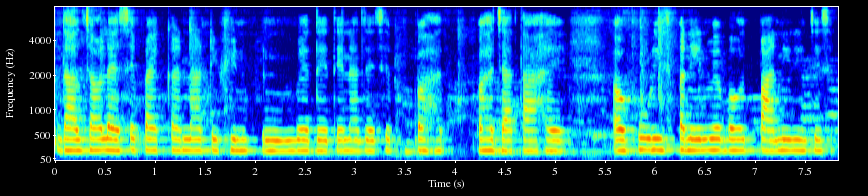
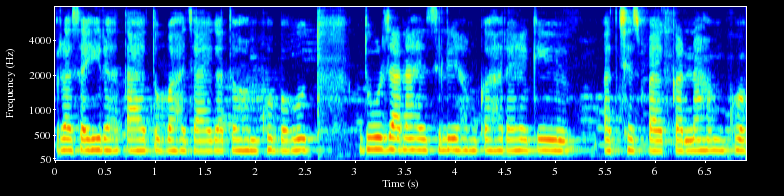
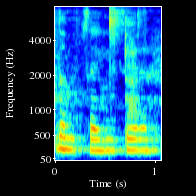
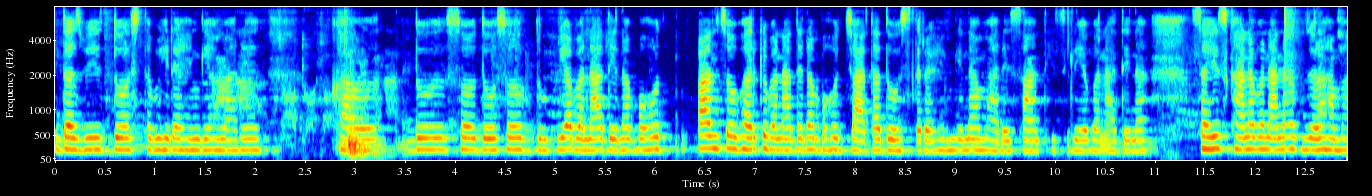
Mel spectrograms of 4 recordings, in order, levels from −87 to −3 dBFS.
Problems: background sounds at intervals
